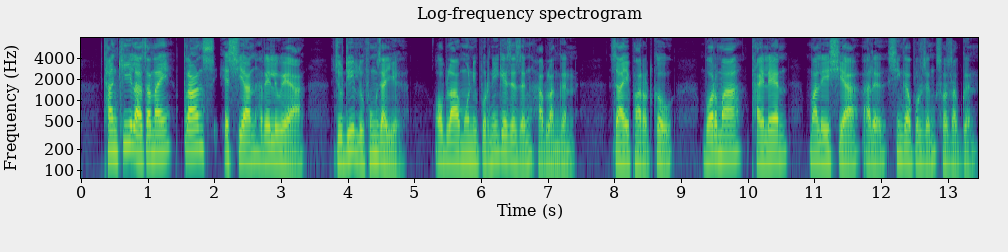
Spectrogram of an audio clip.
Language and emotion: Bodo, neutral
